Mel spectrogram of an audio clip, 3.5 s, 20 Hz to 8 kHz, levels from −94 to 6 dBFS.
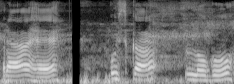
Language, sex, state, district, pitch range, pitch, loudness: Hindi, male, Haryana, Charkhi Dadri, 160-180 Hz, 170 Hz, -13 LUFS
